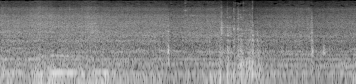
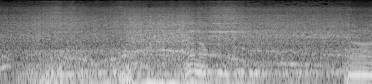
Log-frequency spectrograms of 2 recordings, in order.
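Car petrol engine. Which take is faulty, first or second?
second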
